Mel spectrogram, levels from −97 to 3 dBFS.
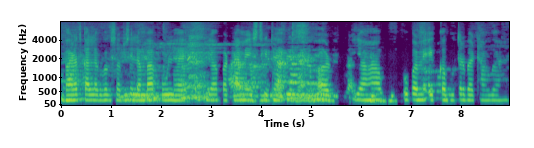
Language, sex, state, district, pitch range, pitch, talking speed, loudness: Hindi, female, Bihar, Vaishali, 185-195 Hz, 190 Hz, 145 wpm, -16 LUFS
